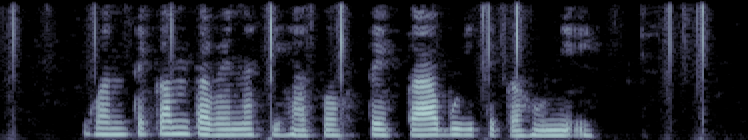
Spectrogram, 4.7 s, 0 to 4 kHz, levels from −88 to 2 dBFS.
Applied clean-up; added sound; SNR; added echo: none; Scissors; 15 dB; none.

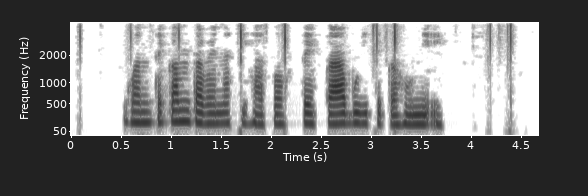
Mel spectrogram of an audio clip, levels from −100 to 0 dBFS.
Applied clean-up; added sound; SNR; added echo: classical method spectral subtraction.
